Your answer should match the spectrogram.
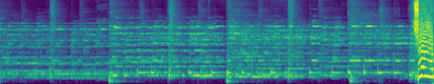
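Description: Steel pan band playing a soca tune, with ringing pan chords over a steady drum beat that hits a little more than once a second.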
